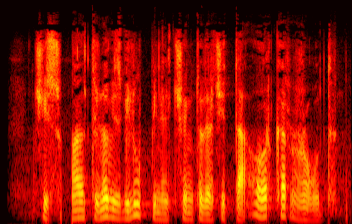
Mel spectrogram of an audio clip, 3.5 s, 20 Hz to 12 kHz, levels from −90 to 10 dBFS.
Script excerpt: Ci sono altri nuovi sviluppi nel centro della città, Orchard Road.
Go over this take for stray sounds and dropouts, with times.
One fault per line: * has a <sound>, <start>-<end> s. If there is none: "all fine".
* has a dropout, 0.6-0.7 s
